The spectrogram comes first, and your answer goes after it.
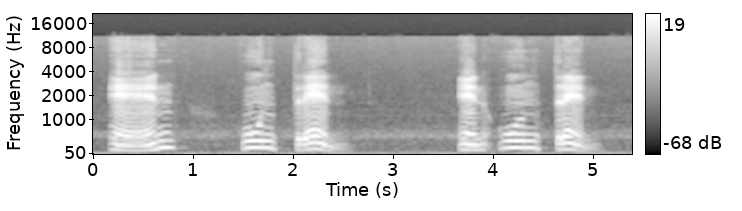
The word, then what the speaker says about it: tren: En un tren. And that sounds kind of like the way we pronounce this word in English, doesn't it? We call it a train, en un tren.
